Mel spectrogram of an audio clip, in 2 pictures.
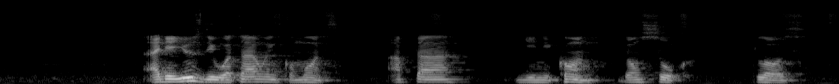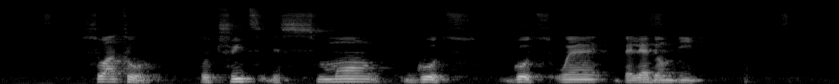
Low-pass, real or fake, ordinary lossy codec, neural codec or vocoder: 14.4 kHz; real; none; none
